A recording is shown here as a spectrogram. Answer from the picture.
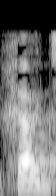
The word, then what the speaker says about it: Chag: And Chag, C-H-A-G, they have a chet in there. You got to pronounce it just right if you're going to be authentic.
